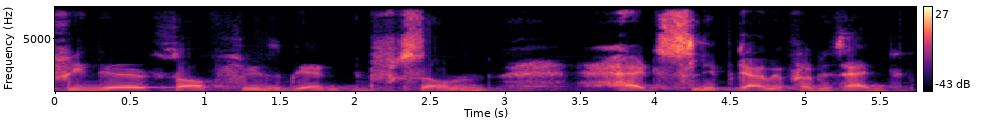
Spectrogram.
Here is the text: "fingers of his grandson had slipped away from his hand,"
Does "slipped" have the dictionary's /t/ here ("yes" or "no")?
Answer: yes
